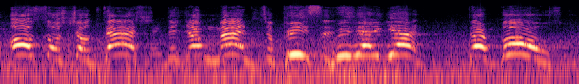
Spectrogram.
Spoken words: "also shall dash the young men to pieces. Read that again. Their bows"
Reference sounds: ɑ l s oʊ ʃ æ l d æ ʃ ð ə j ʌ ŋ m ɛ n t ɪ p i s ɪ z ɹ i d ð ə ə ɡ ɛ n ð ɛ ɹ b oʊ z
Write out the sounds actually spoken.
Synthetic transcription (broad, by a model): ɑ l s oʊ ʃ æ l d æ ʃ ð ə j ʌ ŋ m ɛ n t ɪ p i s ɪ z w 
